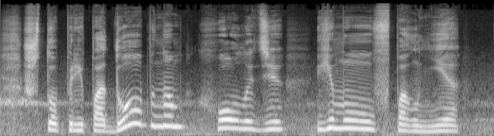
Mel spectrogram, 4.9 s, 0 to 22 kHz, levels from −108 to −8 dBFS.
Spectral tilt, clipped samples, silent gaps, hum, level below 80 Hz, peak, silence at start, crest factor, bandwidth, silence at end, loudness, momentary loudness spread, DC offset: -5 dB/octave; under 0.1%; none; none; -50 dBFS; -2 dBFS; 0 s; 16 dB; 19 kHz; 0 s; -18 LUFS; 7 LU; under 0.1%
